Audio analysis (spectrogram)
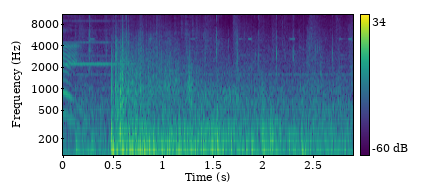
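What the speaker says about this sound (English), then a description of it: "I'm throwing another. Throwing grenade!" In an online shooter game, a thrown grenade detonates with a heavy low boom about half a second in, followed by rumbling aftermath and scattered distant gunfire.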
